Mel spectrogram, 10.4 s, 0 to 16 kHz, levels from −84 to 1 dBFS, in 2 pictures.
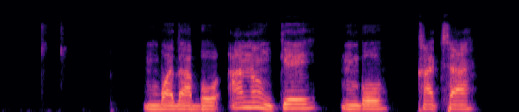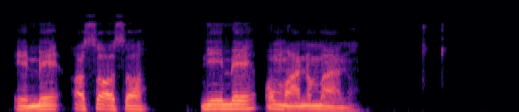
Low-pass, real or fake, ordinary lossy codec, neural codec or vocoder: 7.2 kHz; fake; Opus, 24 kbps; codec, 16 kHz, 8 kbps, FreqCodec, smaller model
